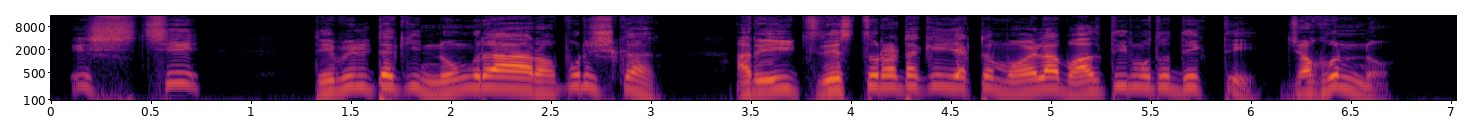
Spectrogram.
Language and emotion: Bengali, disgusted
